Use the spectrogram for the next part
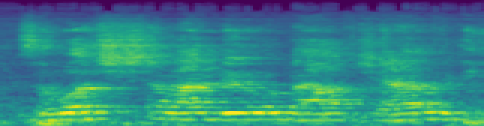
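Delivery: lightly voiced old woman pleading; a hint of a worried old lady. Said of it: "she started reasoning with me".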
